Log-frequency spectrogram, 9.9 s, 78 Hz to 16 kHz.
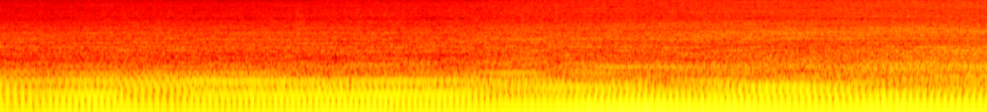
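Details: Turbo Lexus IS300 cold idle right after first start on an ECU Master Black standalone with ID250 injectors, running rich at about 10.5 AFR; steady, even idle hum with no misses or hunting, healthy cold idle.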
